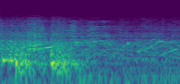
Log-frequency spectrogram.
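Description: A marching band's drums and horns cut off with a last accent under a second in, and crowd chatter and voices take over.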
